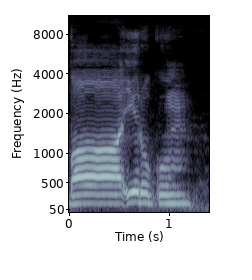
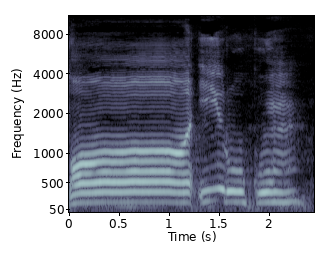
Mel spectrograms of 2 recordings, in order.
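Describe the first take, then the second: First: No syllable is given any stress. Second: The final syllable kum is stressed. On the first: The speaker calls it wrong. "tanpa tekanan pada mana-mana bahagian" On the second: The speaker calls it right. "tekan di kaf"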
